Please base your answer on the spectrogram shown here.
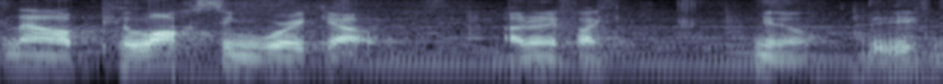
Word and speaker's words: Piloxing: So can you explain to us what Piloxing? Do I? Yeah. Are we pronouncing it right?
